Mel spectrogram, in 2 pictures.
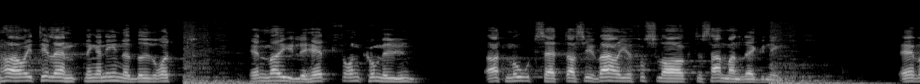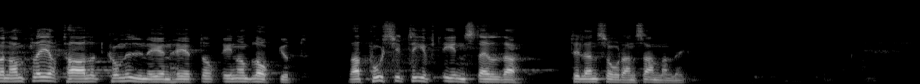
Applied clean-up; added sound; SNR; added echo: classical method log-MMSE.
